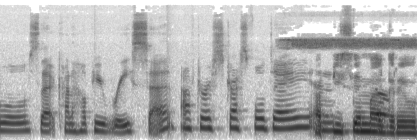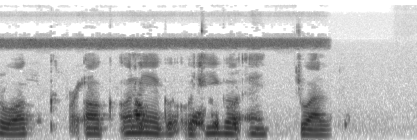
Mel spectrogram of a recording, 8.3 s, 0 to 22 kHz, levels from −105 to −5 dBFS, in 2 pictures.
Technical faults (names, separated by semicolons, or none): speech suppressed in double talk; echo leak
